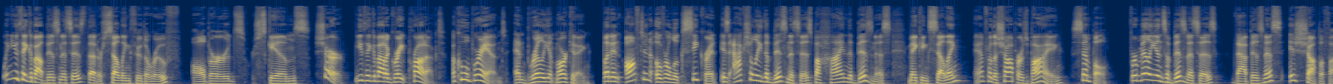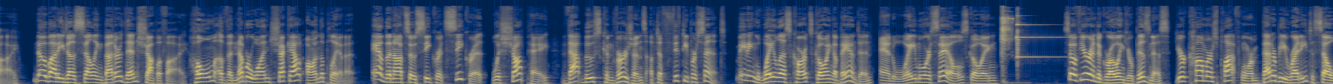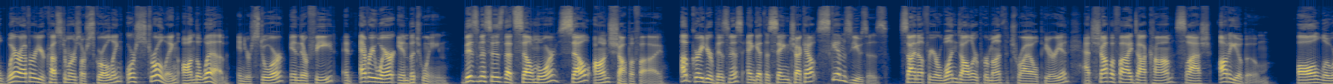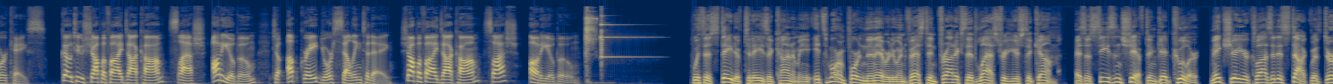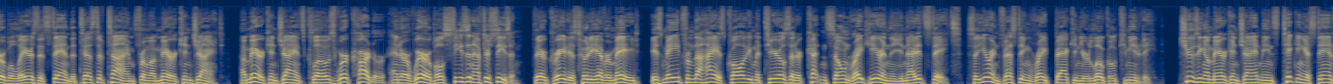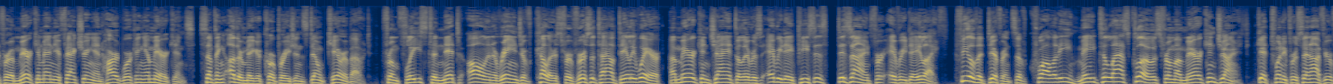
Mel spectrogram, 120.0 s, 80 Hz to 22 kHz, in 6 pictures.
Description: Your Nightly Prayer 🙏🏾 Psalm 16:11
